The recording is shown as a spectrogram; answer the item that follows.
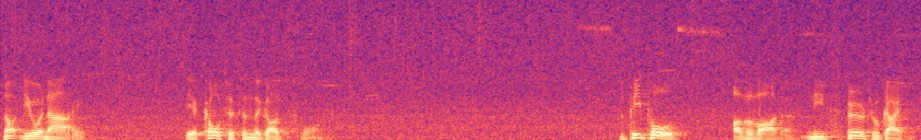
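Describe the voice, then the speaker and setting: A man playing an earnest, devout, plain-spoken holy warrior in an improvised fantasy roleplay, speaking solemnly and haltingly. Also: mid-range voice, lively intonation, a little mellow, slight background noise, close to an everyday voice, low-quality recording. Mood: fervent. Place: live online VR roleplay stream.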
